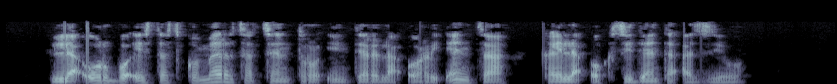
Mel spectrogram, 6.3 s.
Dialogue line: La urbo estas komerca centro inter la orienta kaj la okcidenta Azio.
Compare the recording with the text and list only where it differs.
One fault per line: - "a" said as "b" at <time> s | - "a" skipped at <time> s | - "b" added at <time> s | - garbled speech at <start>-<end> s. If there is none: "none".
none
